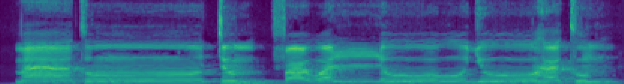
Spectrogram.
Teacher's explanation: Kemudian ada mim sukun bertemu fa, bacanya dengan jelas.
